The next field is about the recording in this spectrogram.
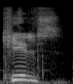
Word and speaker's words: Kielce: Kielce. Voilà, l'orthographe. – Tu sais où c'est? – Kielce. – C'est près de chez vous, en fait. – Kielce.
